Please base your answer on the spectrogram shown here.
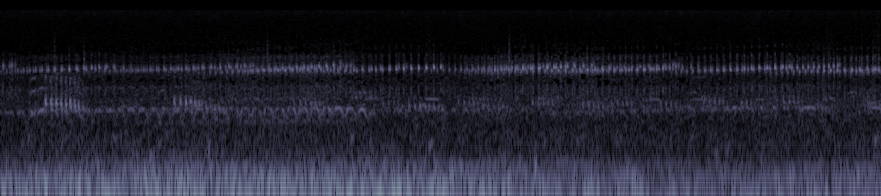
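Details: Boreal chorus frogs croaking together: a dense stream of high, rapidly pulsed trills rising and overlapping, with a lower pulsed trill beneath and steady low-pitched background noise.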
